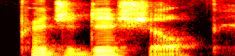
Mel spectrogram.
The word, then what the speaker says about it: prejudicial: So that means we have the clear vowel, but we're still going to be fast on that syllable, prejudicial. And then we also keep the j of prejudice with that vowel schwa. So we lose our oo of judicial.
